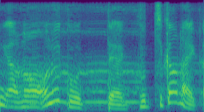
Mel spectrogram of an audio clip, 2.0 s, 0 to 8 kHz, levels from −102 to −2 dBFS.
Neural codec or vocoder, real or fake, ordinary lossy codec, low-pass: codec, 16 kHz in and 24 kHz out, 1 kbps, XY-Tokenizer; fake; none; 7.2 kHz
